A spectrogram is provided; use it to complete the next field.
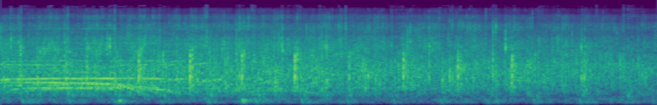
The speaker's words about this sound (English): I want to welcome our Boardman campus. They're coming online right now, and hello to everyone in Boardman. Here and more, can we give it up for our Boardman campus?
